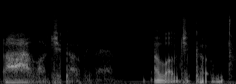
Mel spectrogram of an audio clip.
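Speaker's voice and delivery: almost too moved to voice it; real grief for a friend; choked up. Real, not acted. Grieving a friend who died.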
